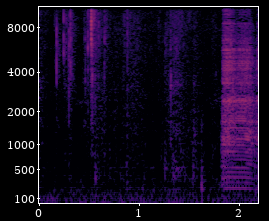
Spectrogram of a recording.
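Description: Near silence: room tone with a few faint clicks of records being handled, and a brief hum of voice near the end.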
